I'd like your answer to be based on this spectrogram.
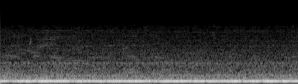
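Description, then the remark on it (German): A steady, continuous airplane engine drone with a strong low hum and a broad rushing noise above it, holding an even loudness throughout, heard aboard a plane during its landing approach to Malé. “Und wir sind im Landeanflug.”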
